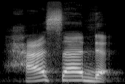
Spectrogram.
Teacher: hasad di sini kita pentulkan huruf dalnya sehingga terbunyi seperti qalqalah. Hasad. Ya, ini bunyi qalqalah wusta.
